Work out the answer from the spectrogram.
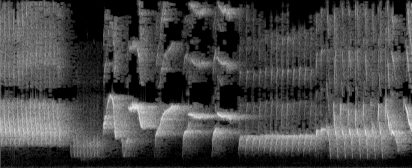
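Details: Canary song used as a master recording to prompt other canaries to sing; varied phrases of fast trills and sweeping whistles, some buzzy rattling segments and falling notes, continuous and loud.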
